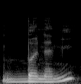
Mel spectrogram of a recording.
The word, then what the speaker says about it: bon ami: Okay, so you can see that here you've got this adjective, bon, okay, and then you pronounce it bon ami when you make this link.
